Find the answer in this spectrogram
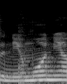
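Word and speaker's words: pneumonia: मतलब निमोनिया कैसे तो इस निमोनिया में पी क्या रहता है साइलेंट रहता है तीसरी सी का मतलब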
